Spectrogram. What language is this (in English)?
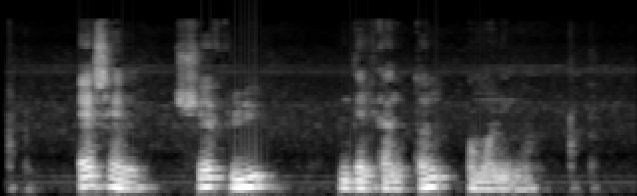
Spanish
